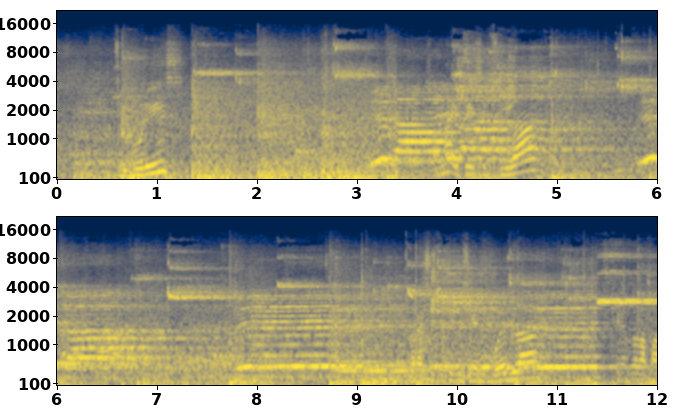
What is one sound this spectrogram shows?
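A basketball bounces with dull thuds in a large echoing hall.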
